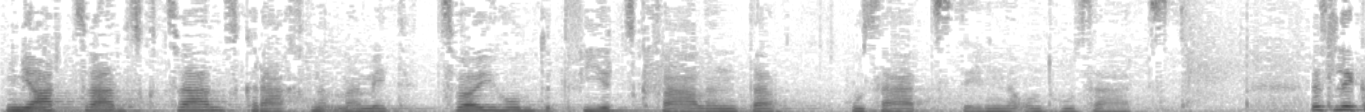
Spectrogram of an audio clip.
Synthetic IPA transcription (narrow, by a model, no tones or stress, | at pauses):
ɪmjɑːɾt͡svænt͡skt͡svænt͡skɾæχnətməmɪtt͡svœʏɦʊnd̪ərtfiːəɾt͡skfæːləndə | huːsæɾt͡stɪnːəʔʊnd̥huːsæːɾt͡st | əslɪk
